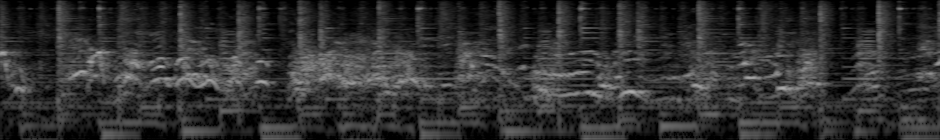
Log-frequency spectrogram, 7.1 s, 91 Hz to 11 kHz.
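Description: Many dogs at a rescue centre that houses over 30 dogs and 70 cats bark repeatedly and loudly up close, a dense, overlapping chorus of barks, yips and whimpers with a voice speaking over it.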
